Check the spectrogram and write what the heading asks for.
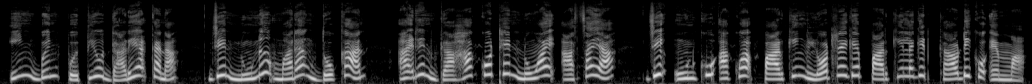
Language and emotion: Santali, angry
